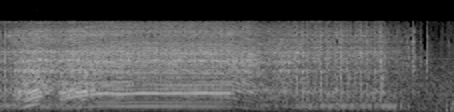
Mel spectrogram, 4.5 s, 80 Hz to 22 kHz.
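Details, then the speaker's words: Echo S22 two-stroke trimmer that would start but not rev, after cleaning the exhaust/muffler: the buzz climbs quickly to a high, steady pitch and holds without bogging or surging, now revving and running properly. "всё наша коса работает в отличном режиме"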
